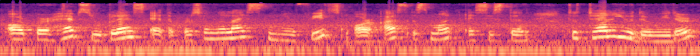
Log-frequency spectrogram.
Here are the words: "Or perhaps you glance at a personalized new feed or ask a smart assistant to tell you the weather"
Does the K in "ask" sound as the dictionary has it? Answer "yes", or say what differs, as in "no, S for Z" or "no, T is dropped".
no, K is dropped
